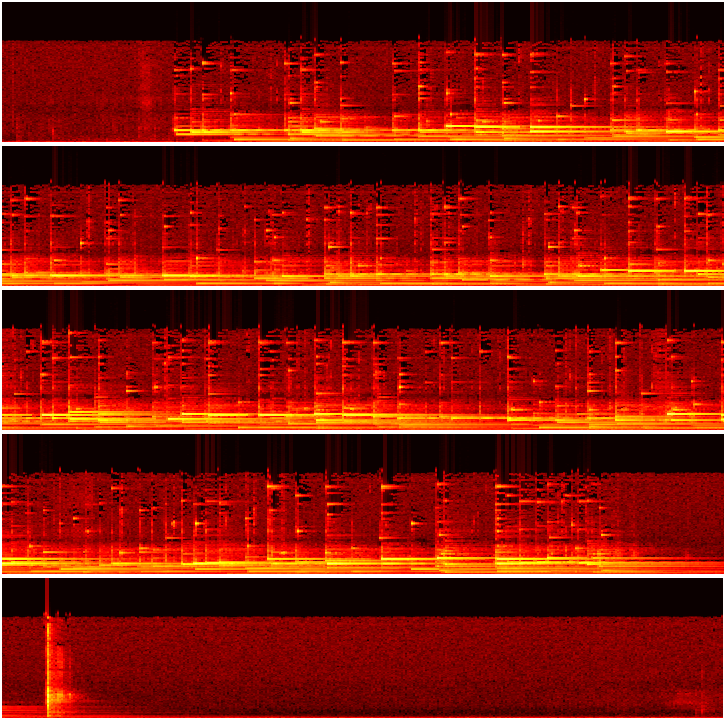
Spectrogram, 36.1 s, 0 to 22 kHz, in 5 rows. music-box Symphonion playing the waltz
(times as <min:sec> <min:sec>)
0:01.7 0:29.3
